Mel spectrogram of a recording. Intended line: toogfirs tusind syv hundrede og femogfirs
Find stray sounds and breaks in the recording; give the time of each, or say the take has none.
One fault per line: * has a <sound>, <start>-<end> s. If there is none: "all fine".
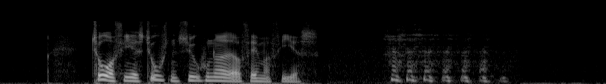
* has a laugh, 3.8-5.1 s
